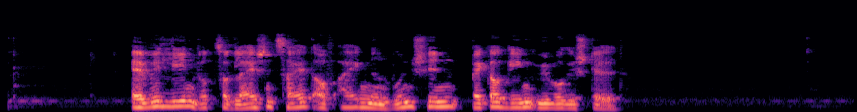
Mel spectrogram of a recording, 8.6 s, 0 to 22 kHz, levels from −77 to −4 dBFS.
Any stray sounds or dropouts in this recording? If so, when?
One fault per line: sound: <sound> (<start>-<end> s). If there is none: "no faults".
no faults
